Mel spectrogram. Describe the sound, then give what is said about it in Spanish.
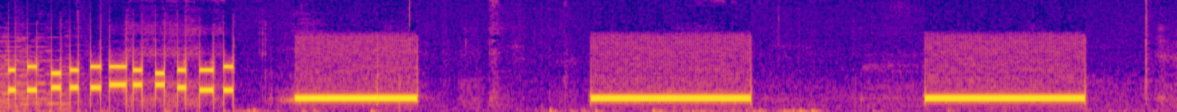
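Phone call being placed: a quick burst of touch-tone keypresses, then three long, steady ringback tones separated by pauses. “Así le marcó Marcelo al peje para avisarle, pues, que ya le habían quitado la visa a Andy.”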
